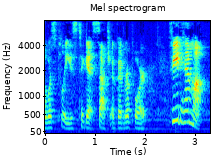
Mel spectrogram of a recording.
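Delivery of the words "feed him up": bright, high and loud send-off; cheerfully. A narrator's reading. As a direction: call it out with good cheer. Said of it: "said the doctor cheerfully".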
